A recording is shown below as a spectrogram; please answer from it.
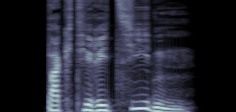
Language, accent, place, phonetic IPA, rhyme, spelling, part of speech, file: German, Germany, Berlin, [bakteʁiˈt͡siːdn̩], -iːdn̩, Bakteriziden, noun, De-Bakteriziden.ogg
- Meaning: dative plural of Bakterizid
